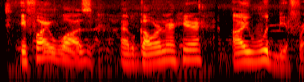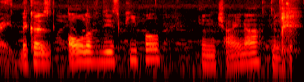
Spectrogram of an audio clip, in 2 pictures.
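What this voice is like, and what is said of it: Heavy accent, hard to understand. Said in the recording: “It's a little bit difficult because of his accent.”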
